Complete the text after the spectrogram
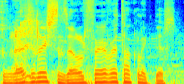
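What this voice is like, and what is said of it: Put-on exotic-sounding accent. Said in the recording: “I don't even know what the accent this is. ... It's just ... exotic.”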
